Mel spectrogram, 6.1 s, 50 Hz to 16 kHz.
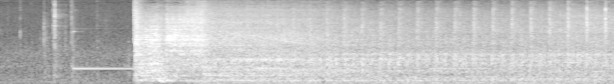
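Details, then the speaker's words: Ticking at idle on a 7.0L 425 cubic inch Cadillac Coupe DeVille engine that needs repeated pumps of gas to start; a steady, fast, light tick rides over the idle. Owner suspects the Autolite spark plugs, replaced with AC Delco plugs and a new coil. "I got this ticking noise in here after a lot of study I realized that I shouldn't use auto light spark plugs"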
